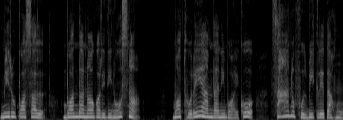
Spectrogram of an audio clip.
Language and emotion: Nepali, fearful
